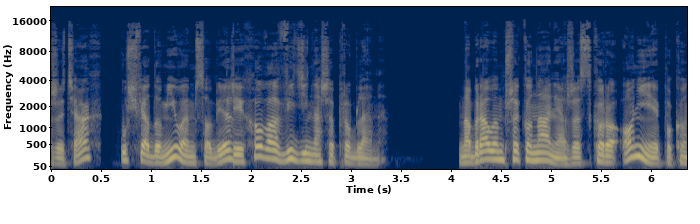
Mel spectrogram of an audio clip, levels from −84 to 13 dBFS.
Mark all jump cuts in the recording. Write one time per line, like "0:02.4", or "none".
0:01.8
